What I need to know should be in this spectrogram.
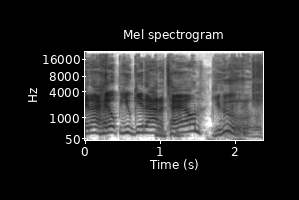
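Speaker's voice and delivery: very loud, slow, vaguely menacing Oklahoma accent. Showing how anything said in an Oklahoma accent comes across: vaguely threatening Oklahoma accent. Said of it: "say anything with an Oklahoma accent. It sounds vaguely threatening".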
